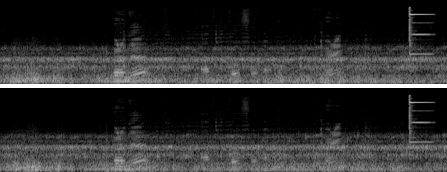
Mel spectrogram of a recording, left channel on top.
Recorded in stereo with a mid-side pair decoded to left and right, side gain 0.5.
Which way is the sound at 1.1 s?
15° left.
